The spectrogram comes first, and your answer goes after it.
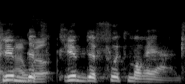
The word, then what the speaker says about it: Club de Foot Montréal: Club de Foot Montréal. So Club de Foot Montreal. I understand that R to EAL is a little bit difficult for our American palates here.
